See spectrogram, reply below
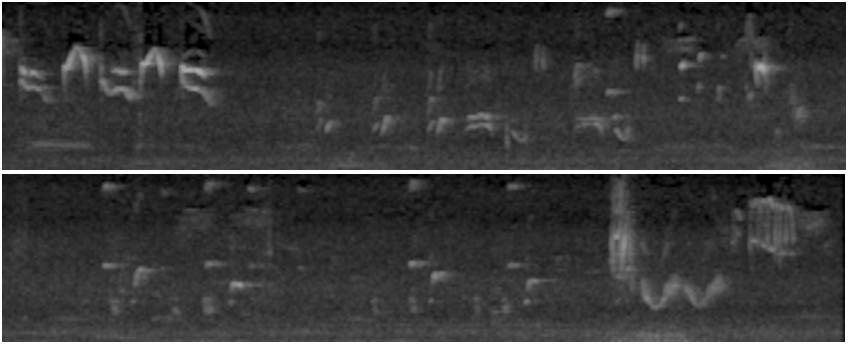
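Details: A song thrush singing from a tree beside the Long Water: short, varied whistled and chirpy phrases in quick succession, some high and sweeping, over a steady low rumble.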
